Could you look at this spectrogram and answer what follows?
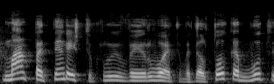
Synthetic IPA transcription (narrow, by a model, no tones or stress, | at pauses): mɐnpɐt̪ʲɛŋɐɪʃʲt̪ʲɪkɾuːjʊʋɐɪɾuɔt̪ʲɪʋɐd̪ʲeɛlˠt̪oːkɐtbuːt̪ʊ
